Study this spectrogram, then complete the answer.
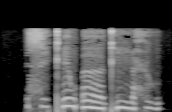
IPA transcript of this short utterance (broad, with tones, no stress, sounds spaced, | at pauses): s e̤˥ kʼ e˥ w ʔ ɜː˦˨ kʼ iː˦˨ ħ ṳ˦˨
